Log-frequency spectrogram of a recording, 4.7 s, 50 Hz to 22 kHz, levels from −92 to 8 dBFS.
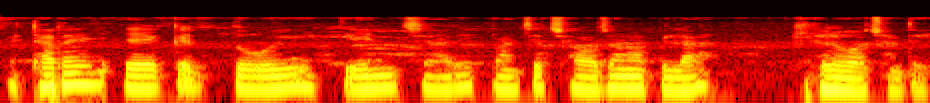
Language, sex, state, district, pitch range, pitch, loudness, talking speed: Odia, male, Odisha, Khordha, 120-135 Hz, 125 Hz, -17 LUFS, 130 wpm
